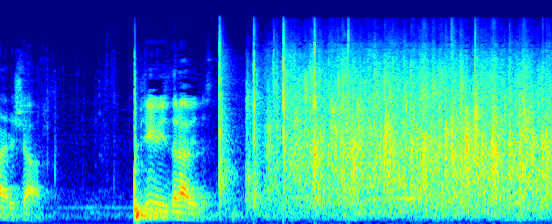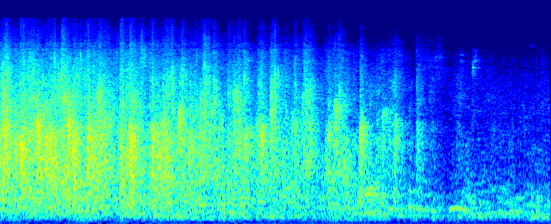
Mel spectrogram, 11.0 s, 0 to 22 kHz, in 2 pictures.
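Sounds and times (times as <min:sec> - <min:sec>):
audience applauding: 0:02.2 - 0:10.0.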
